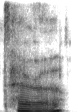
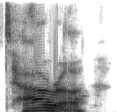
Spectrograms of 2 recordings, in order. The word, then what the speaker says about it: Tara: Well, I used to say it like Tara, but then when I moved here, I was informed by Roisin Garvey that I was saying it wrong my whole life. – Okay. – And she said, no, it's Tara.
